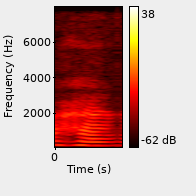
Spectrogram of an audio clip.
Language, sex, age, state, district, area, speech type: Bengali, female, 18-30, West Bengal, Malda, rural, spontaneous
